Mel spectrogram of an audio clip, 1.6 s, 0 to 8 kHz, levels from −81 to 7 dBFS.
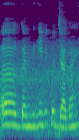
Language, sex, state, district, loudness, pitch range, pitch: Hindi, female, Bihar, Kishanganj, -15 LUFS, 200-225 Hz, 215 Hz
